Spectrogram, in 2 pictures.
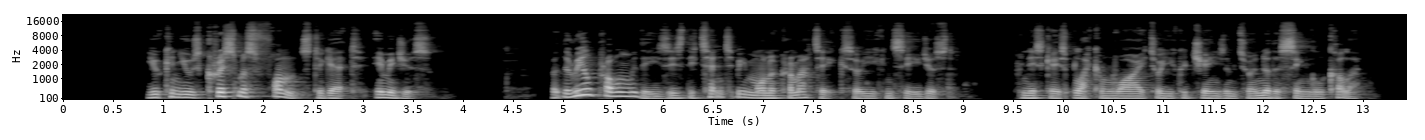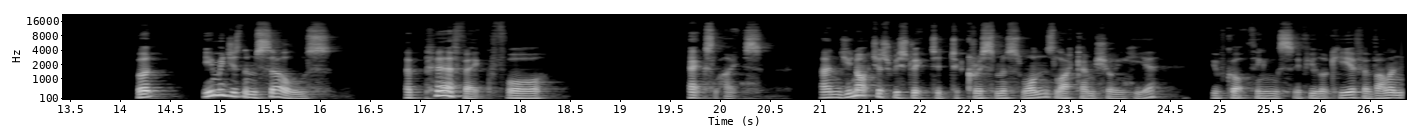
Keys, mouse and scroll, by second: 8.0 scroll down 1, 19.1 scroll up 1, 19.9 scroll up 2, 20.3 scroll down 2, 21.9 scroll down 2, 22.5-22.9 scroll down 2.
